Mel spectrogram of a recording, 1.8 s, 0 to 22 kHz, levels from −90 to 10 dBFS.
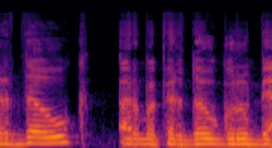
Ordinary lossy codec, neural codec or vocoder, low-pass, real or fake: Opus, 16 kbps; vocoder, 44.1 kHz, 128 mel bands, Pupu-Vocoder; 14.4 kHz; fake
